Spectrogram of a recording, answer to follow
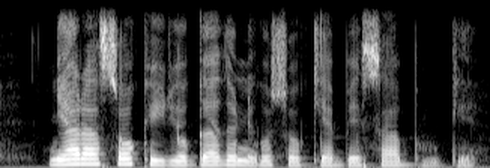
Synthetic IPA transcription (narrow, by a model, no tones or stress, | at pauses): ɲaɾasɔːkeiɾiɔɡaðɔneɣosɔkiabɛsabuːɡe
